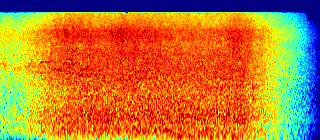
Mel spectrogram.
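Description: A steady rushing noise that swells in over the first second, holds, and fades out near the end.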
